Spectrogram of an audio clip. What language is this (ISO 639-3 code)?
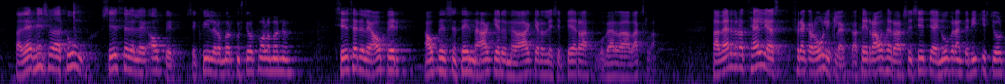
isl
